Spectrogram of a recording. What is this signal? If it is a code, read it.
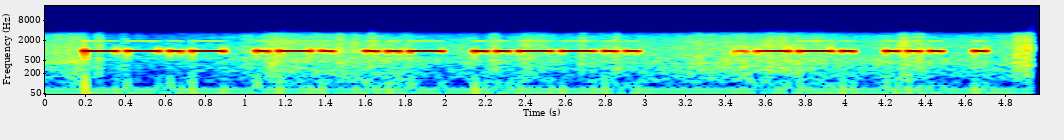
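Morse code, heard as a keyed tone, about 22 wpm, 950 Hz, with radio noise. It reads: QRU? GSE
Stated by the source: Morse from KPH's Night of Nights XX maritime radiotelegraphy event, received in Chiapas, Mexico about 3,800 km away on a Kenwood R-600 with a grounded 10 m long-wire antenna.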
